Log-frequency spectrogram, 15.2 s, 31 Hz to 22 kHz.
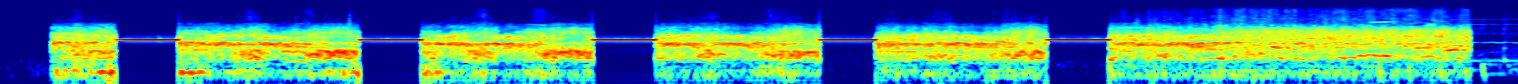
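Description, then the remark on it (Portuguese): A large crowd of Corinthians fans chants loudly and steadily in protest after the match at the Bruno José Daniel stadium in Santo André, the roar cut into sections by five short electronic censor beeps, before the chanting swells and runs on unbroken. “o que pode ter motivado o Silvinho a sentir essa pressão vindo da arquibancada logo após o jogo a torcida do Corinthians protestou e você ouve aqui no Camisa 10.”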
